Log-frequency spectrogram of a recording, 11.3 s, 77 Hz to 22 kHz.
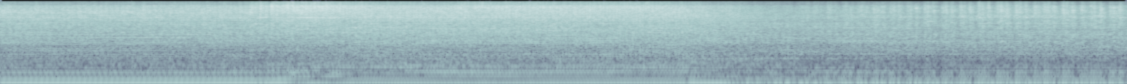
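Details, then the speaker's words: Kohler Command 18 twin after budget rebuild (connecting rod aluminium cleaned off crank journal), started without choke: steady, even low thrum settling after a speed change, no knock or rattle, almost no exhaust smoke; healthy, both pistons running. "That is nice. It's a lot nicer than it was before. So I see almost nothing coming out of the exhaust pipe. The engine sounds healthy."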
